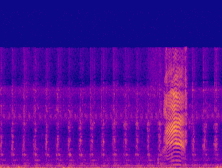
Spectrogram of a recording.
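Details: Kitten being petted and chattering; mostly low rumbling and faint pulsing background for three seconds, then one short bright meow near the end that arches up and down.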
